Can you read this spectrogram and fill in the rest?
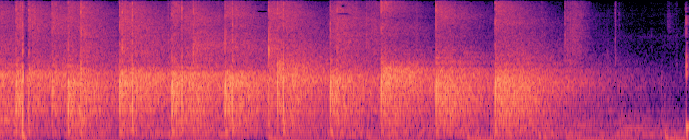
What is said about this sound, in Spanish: Bueno, vamos por aplauso ¿Cuántos aquí están a favor de que el gobierno le dé un este, subsidio a todos los residentes de Puerto Rico para gasolina. Aplauso.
